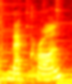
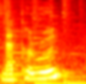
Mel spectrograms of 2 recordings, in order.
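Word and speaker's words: macaron: than the french dessert we pronounce it over here macron most countries pronounce it as macaroon so small and after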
